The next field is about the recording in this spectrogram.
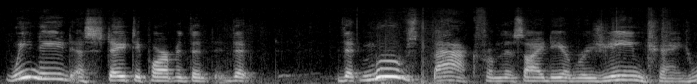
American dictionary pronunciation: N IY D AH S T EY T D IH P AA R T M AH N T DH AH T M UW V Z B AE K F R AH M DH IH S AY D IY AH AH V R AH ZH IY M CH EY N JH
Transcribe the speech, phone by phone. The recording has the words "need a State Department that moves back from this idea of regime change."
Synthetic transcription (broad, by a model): N IY D AH S T EY T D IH P AA R T M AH N T DH AH T M UW V Z B AE K F R AH M DH IH S AY D IY AH AH V R AH ZH IY M CH EY N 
